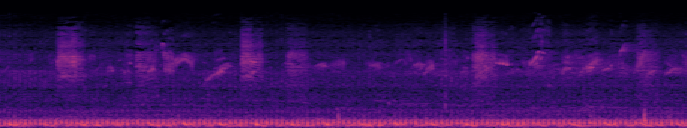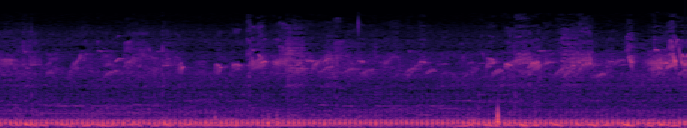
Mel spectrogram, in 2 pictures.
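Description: Small birds chirping and calling over and over, more thickly near the end, over a steady low rumble.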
